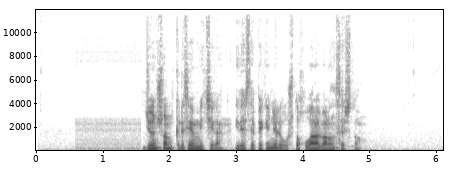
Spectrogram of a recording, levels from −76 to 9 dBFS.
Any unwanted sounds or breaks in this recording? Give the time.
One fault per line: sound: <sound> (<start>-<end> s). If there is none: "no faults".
no faults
